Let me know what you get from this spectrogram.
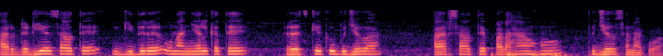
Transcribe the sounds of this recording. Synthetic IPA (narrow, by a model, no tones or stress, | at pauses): aɾɡəɖʱijəwsawt̪ɛɡid̪ɾəunaɲɛlkat̪ɛ | ɾəskəkubud͡ʒʱəwaː | ɾsawt̪ɛpaɽaɦawɦɔ̃bud͡ʒʱəwsanakɔ̰wa̰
